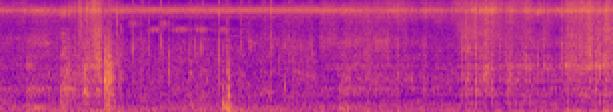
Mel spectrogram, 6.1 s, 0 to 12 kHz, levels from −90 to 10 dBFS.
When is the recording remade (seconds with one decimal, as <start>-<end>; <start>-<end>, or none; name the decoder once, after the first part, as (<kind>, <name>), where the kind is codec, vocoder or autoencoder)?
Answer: 0.0-1.1 (codec, SNAC); 3.2-6.1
